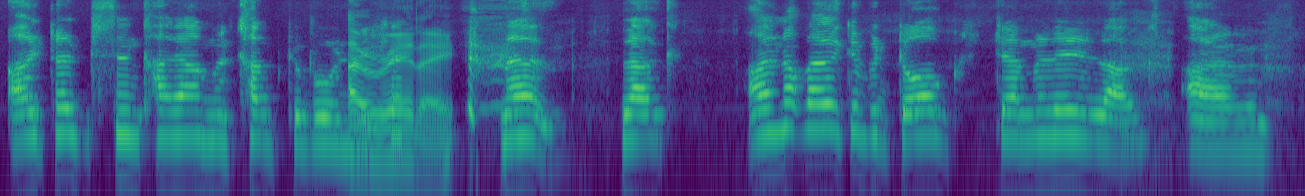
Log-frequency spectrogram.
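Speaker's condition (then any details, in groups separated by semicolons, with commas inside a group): Cerebral palsy; ataxic type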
